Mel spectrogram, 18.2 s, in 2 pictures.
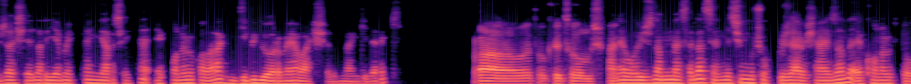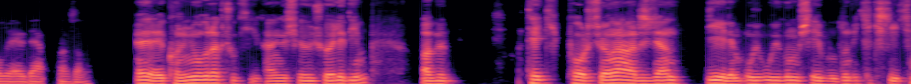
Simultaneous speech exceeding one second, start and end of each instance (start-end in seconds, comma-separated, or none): none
